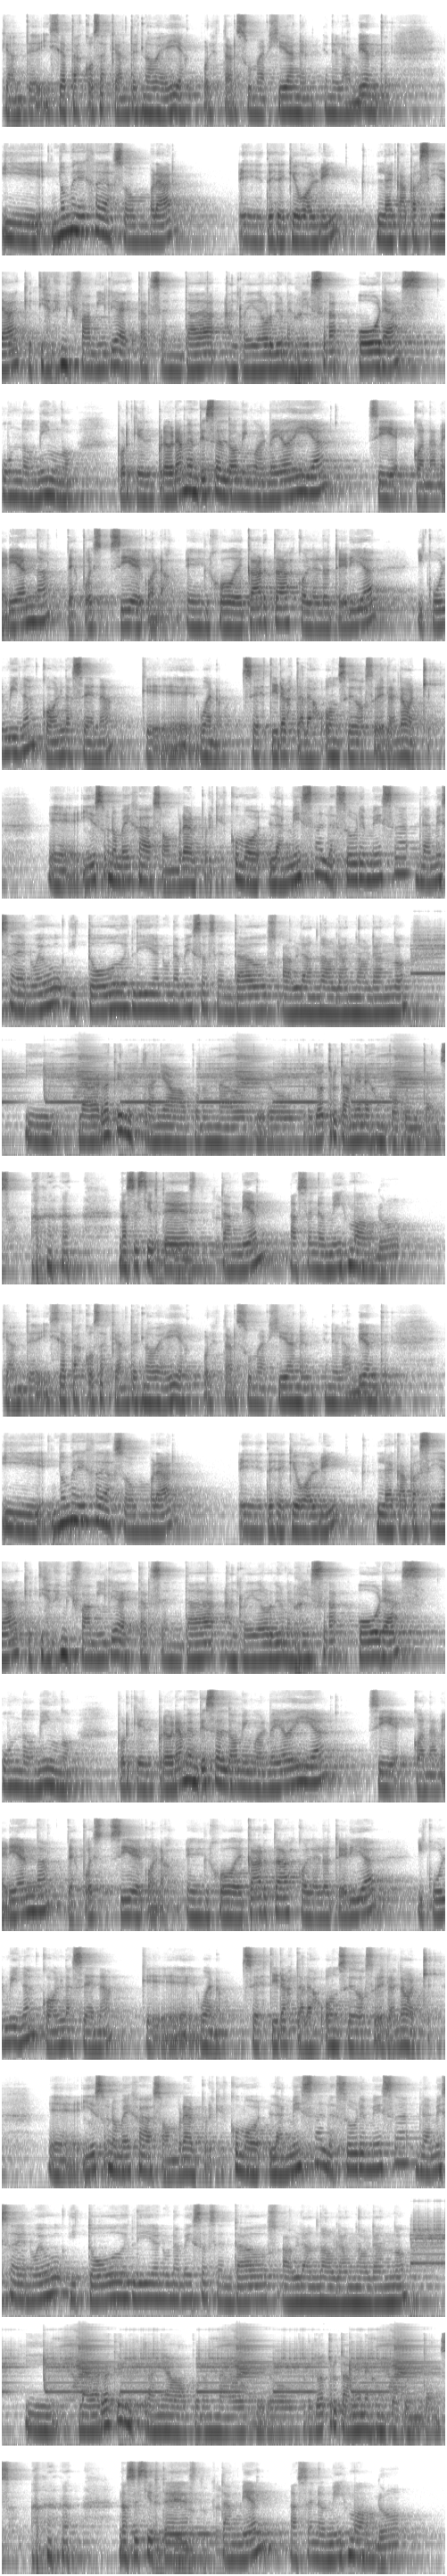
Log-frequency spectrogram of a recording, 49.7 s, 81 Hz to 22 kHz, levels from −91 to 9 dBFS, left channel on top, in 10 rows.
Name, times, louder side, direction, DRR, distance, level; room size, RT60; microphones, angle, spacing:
voice 1, 0.0-6.9 7.6-8.8 9.2-14.7 14.9-18.6 19.0-24.1 24.5-26.1 26.4-39.7 40.0-46.9 47.2-48.9, left 1 dB, 10° left, 6 dB, 0.8 m, -26 dB
voice 2, 13.2-13.6 30.7-30.8 46.4-47.4 48.9-49.2, right 1 dB, 20° right, 8 dB, 0.5 m, -35 dB
Alarm, 39.4-40.0 40.2-44.7, right 2 dB, 60° right, 1.4 m, -30 dB
15.5 x 10.0 x 5.0 m, 1.4 s
head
